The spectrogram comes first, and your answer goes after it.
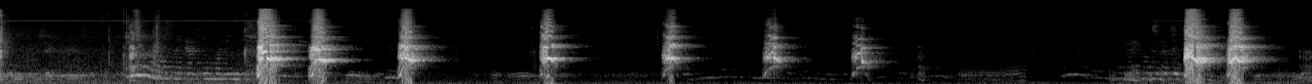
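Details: Yorkshire Terrier Zizel, a female pet, barks while playing with her new mouse toy: a run of sharp, bright yaps spaced about a second apart, a short pause, then a final doubled bark, with faint low murmuring at the start.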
